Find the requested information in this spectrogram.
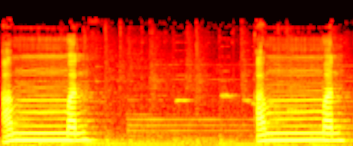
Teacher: Dengan memasukkan bunyi mim sukun ke dalam bunyi mim yang hidup dengan ditahan 2 harokat. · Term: idgham mimi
